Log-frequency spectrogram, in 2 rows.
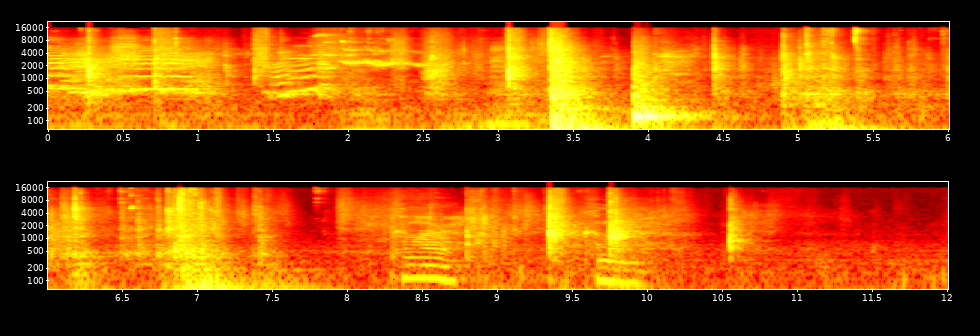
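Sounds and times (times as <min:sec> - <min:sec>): heavy wooden door shutting: 0:02.9 - 0:07.6
loud knocks: 0:03.0 - 0:04.4.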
